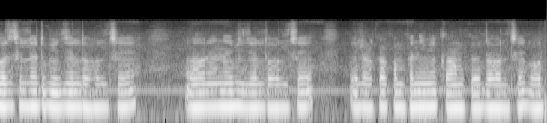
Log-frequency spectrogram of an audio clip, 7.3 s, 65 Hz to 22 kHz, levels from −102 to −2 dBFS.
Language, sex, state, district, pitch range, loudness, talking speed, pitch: Maithili, male, Bihar, Begusarai, 135-145 Hz, -17 LUFS, 165 wpm, 140 Hz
